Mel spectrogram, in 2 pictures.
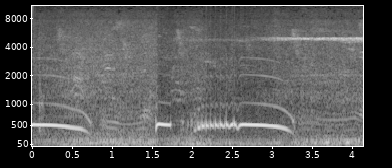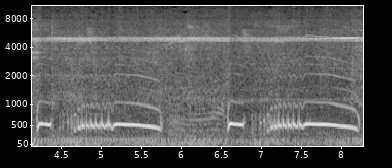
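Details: White albino Barbary dove calling to provoke a rival bird: a short flat note, a rolling trill, then a long sustained coo that drops at its end. The phrase repeats about every two and a half seconds over a steady high whine.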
